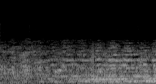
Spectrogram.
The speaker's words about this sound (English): There was a discordant hum of human voices.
